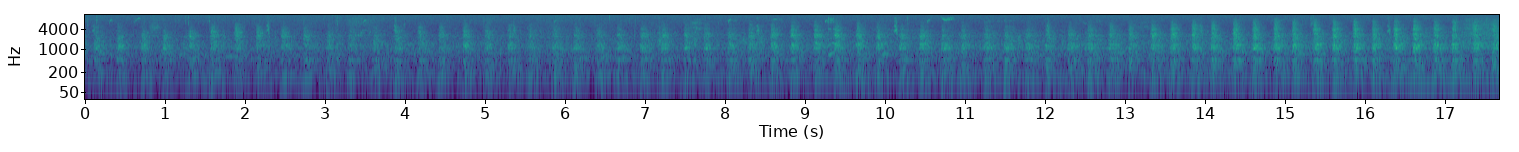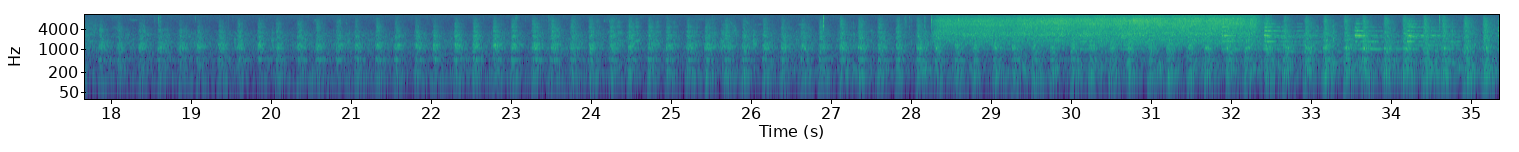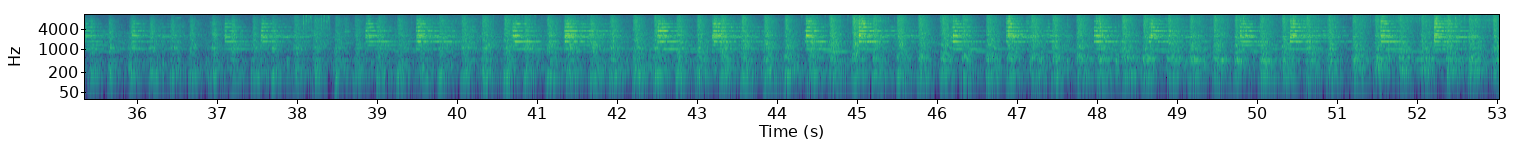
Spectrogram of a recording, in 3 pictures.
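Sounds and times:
steam locomotive chuffing: 0:00.0 - 0:53.0
loud steam hiss: 0:00.1 - 0:53.0.

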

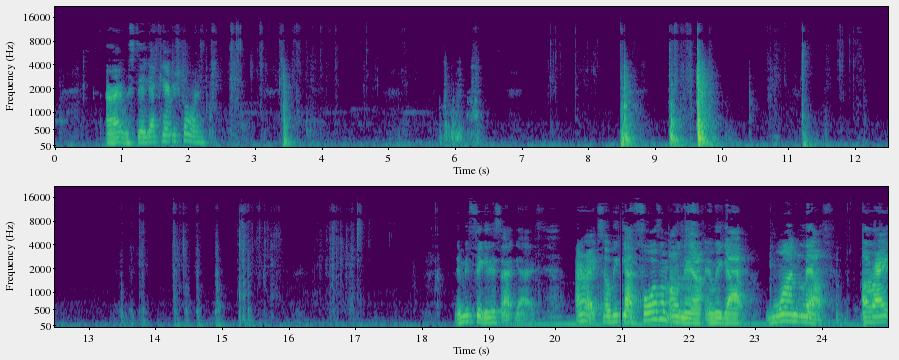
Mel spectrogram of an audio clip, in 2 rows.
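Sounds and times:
knife crunching through cabbage: 0:01.6 - 0:05.4, 0:10.6 - 0:12.4, 0:13.4 - 0:18.3.

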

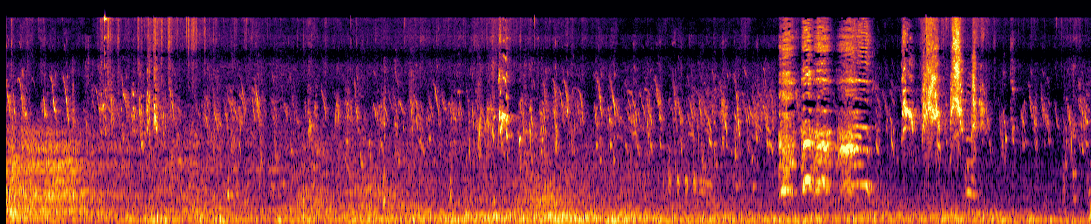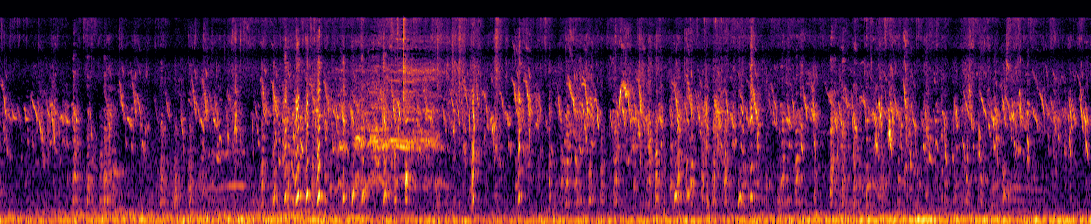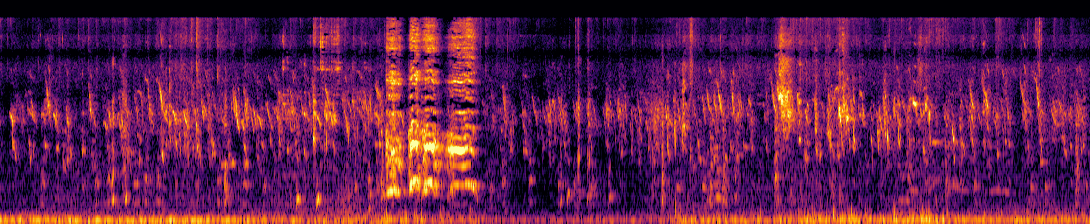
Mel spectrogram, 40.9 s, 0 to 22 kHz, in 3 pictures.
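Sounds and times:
chickens clucking: 0:00.1 - 0:40.9
cockerel crowing: 0:09.7 - 0:11.0, 0:32.1 - 0:33.4.

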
